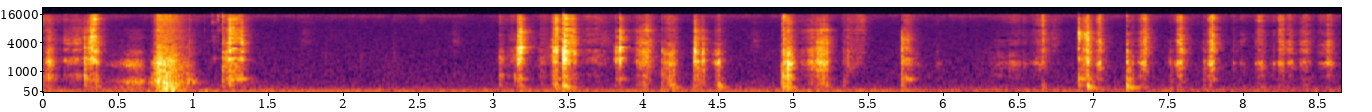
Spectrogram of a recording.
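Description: Scratching and clicking as old crumbling clay filler is picked and scraped out of a statue's cape. The sounds come irregularly: a few in the first second or so, a pause of about a second and a half, then a denser run.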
